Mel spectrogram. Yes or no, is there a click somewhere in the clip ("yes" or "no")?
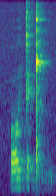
yes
